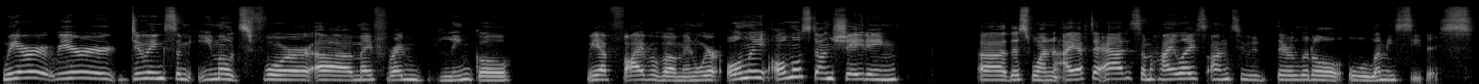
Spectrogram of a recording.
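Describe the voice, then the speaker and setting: A woman hosting a casual livestream, chatting in a cute, animated anime-streamer way with drawn-out words. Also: fairly high pitch, smooth, dry recording. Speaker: VTuber livestream host. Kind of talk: casual livestream chat while drawing.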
